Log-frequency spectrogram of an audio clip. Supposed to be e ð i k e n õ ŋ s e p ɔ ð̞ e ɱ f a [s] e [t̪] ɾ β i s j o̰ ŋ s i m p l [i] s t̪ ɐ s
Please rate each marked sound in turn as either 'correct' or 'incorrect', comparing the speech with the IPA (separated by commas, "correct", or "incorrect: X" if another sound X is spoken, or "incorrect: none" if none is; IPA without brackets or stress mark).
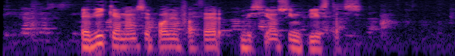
incorrect: θ, incorrect: none, correct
